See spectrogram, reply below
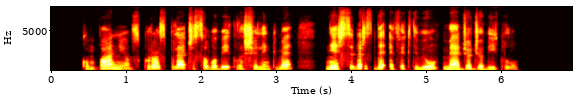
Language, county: Lithuanian, Utena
